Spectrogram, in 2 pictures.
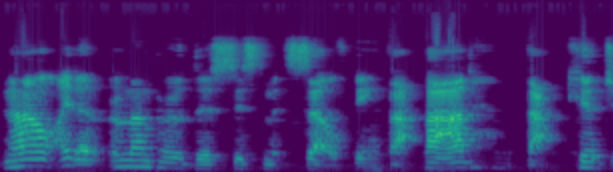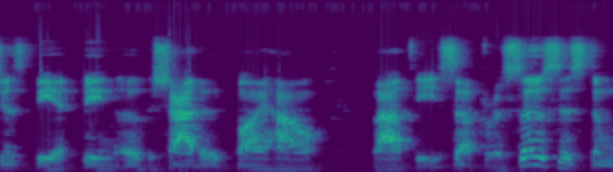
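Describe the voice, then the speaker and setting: A man with a fairly low voice talks through a review as a video host. He is informal and opinionated, speaking in a casual commentary style with the odd mild swear word.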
